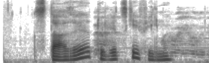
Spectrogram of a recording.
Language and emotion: Russian, neutral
